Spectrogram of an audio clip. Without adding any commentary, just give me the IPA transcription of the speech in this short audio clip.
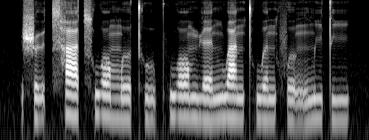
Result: ʂ ɻ̩˨˩ t͡sʰ ä˥˨ t͡sʰ w ɔ˥˨ m ɤ˨˦ t̪ʰ ṵ˨˩ pʰ w ɔ˦ m ɥ ɛ˨˦ n̪ w a˥˨ n t̪ʰ w ə˨˦ n f ɤ̰˨˩ ŋ m i˥˨ t̪ i˦

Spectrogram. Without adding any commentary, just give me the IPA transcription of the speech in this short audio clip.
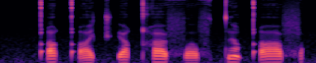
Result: qʼ œ˧ qʼ ɔ˩˧ t͡ʃʼ ɵ˧˩ qʰ œ˧ f ɔ˩˧ f t õ˥˧ qʼ ɑ˥ f

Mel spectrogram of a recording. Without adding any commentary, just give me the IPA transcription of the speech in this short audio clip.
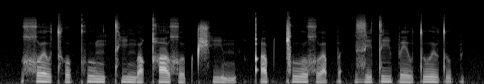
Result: χʷ ɛ u̯ tʰ o kʰ u ŋ tʰ i ŋ u qʰ ʌ χʷ ɛ p t͡ʃʰ i m | qʼ ɯ p ǀ u χʷ a p | z i t i p e u̯ tʷ ɯ y̯ tʷ i p

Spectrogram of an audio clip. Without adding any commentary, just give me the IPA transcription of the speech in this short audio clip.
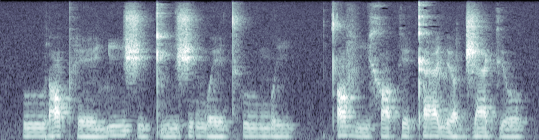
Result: uː˨ ɾ ɒ˦ pʰ eː˨ ʎ iː˦ ʃ i˨˦ kʼ iː˧ ʃ i˦ ŋʷ eː˧ tʰ uː˦ ŋʷ i˦ | tʼ ɒ˦ v iː˨ x ɒ˧ k e˧ kʼ æ˦ lʲ ɒ˧ d͡ʒ æ˦ kʲ o˧

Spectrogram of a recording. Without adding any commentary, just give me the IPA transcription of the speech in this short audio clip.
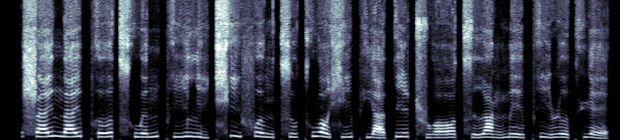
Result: ʂ a˧˥ ɪ̯ n̪ a˧˥ ɪ̯ pʰ ɤ˧˥ t͡sʰ w ə˧˥ n pʰ i˧˥ l ḭ˨˩ t͡ɕʰ i˥˧ f ɤ˥˩ ŋ t͡s u˧˥ t̪ʰ w ɔ˥˩ ɕ i˧˥ pʰ j ä̰˨˩ t̪ i˥ ʈ͡ʂ w ɔ˧˥ t͡s ɹ̩˧˥ ɑ˧ ŋ m e˥˧ ɪ̯ pʰ i˥˧ ɻ ɤ˥˧ t̪ʰ ɥ ɛ˥˩

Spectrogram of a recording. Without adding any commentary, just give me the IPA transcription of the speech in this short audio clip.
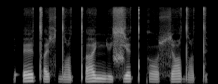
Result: ʔ ɛ tʼ a ç dˤ a tʼ a ɲ ɘ ɕ ɛ t k ɔ ɬ ɪ dˤ ɛ t

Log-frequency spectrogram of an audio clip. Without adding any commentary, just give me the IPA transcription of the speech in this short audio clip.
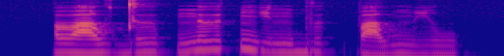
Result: ʋ a˧ w d ɯː˧ p̚ n ɯː˧˥ t̚ ŋ i˧ n b ɯː˧ k̚ p a˩˧ w m i˩ w

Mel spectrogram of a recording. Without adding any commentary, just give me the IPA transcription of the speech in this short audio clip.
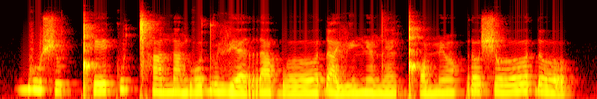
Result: ɡ u ʃ ɯ ǃʰ e k u ǀʰ ã n ã ɡ o d u vʲ a r a b ɤː ɗ a vʲ ɯ nʲ ɔ̃ d ɛ̃ ǃʰ ɔ mʲ ɔ̃ | ɾ ɤ ʃ ɤː ɗ ɤ

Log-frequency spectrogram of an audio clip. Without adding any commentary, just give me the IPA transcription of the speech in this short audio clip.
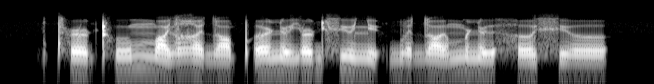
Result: tʰ ə˞˨˩ ʈʰ u˨˥ m ɒ˧˩˧ lʲ ʁ ə˨˩ d ɒ˨˩ pʼ ɤ˦ ɳ ɨ˩˧ j ə˞˨˥ ɖ xʲ u˥˨ lʲ ə˧˩˧ ʔ b ə˧˩˧ d ɒ˧˩˧ ə̯ m ə˥˨ ɳ ɨ˧˩˧ h ɤ˩˧ xʲ ɤ˨˩

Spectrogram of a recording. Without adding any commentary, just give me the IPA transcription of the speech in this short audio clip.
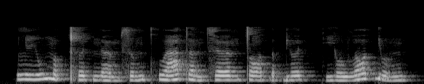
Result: l iː˨˥ w m ɐ˨ p̚ t̪ʰ ɵ˨ t̚ n̪ œː˨˩ m s ʊ˨˥ ŋ kʷʰ aː˨˥ t̪ ɐ˨˩ ŋ t͡s œː˨ ŋ t̪ ɔː˨ t̚ ɐ˨ p̚ j ɵ˧ t̚ | j o˨ w l ɔː˥ t̚ j ʊ˨˧ ŋ

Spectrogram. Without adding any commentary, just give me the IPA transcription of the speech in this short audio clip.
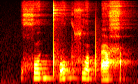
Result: χʷ i ɡ pʼ o ɡ sʷ a pʼ æ ħ

